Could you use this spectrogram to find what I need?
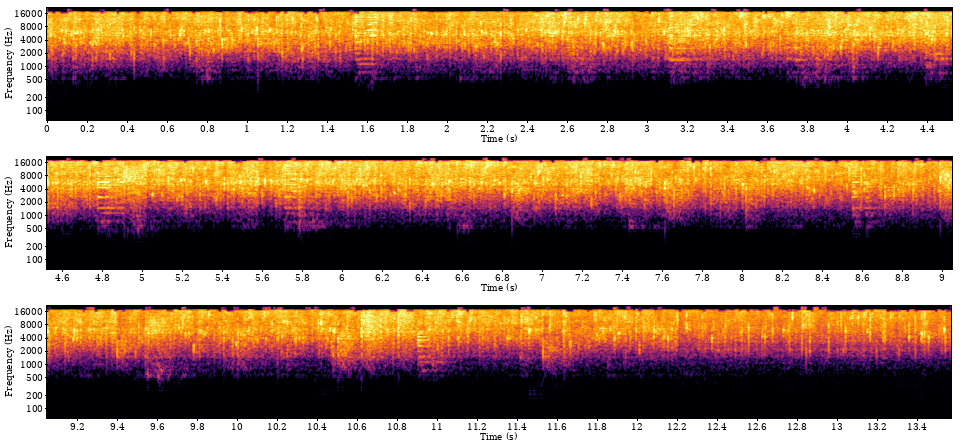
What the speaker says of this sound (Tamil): எல்லாத்தையும் சேர்த்து நல்லா வதக்கி விடுங்க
